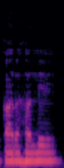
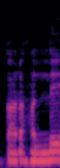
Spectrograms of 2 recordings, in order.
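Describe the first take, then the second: First: ਕਰ ਹਲੇ with a single, undoubled ਲ; ਕਰ ਹਲੇ, no stress mark doubling the ਲ; correct pronunciation. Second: ਕਰ ਹੱਲੇ with a long double ਲ; doubled consonant. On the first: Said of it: "ਏਦਾਂ ਕਰਕੇ". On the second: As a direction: hold the l in ਹੱਲੇ. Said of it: "ਅੱਧਕ ਲਾ ਕੇ ਨਹੀਂ ਪੜ੍ਹਨਾ". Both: Shown as a demonstration.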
